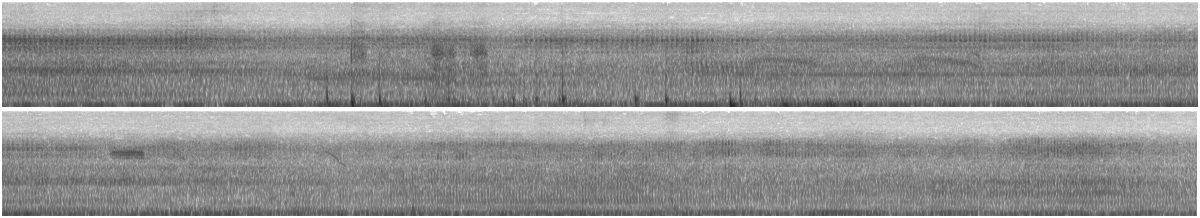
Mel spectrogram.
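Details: Steady low engine rumble like a boat motor or vehicle, with a few sharp knocks early on; no animal voice is heard.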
